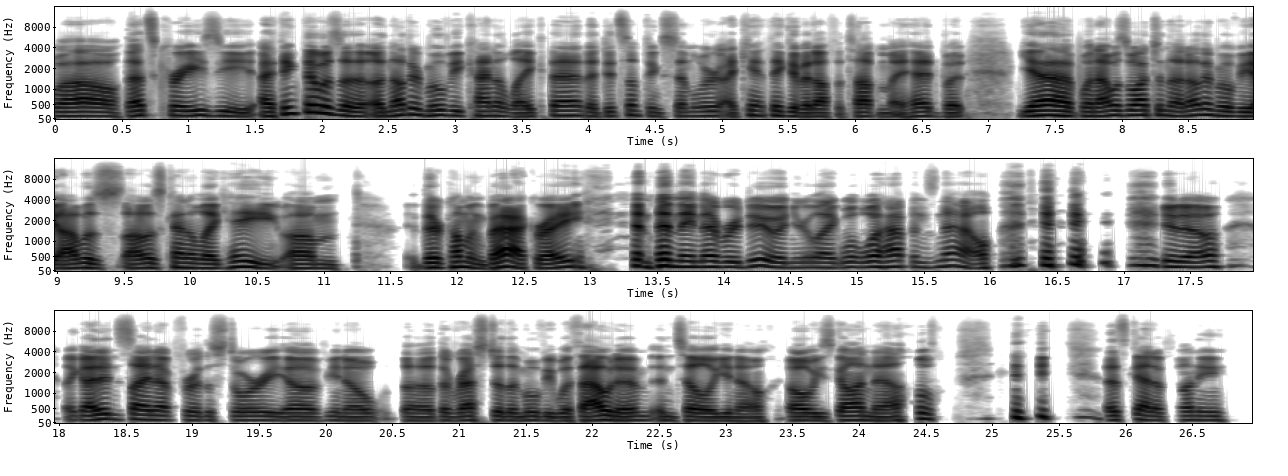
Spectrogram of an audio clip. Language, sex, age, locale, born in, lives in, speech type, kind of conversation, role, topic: English, male, 30-34, en-US, United States, United States, conversation, unstructured, none, Which movie, TV, or game trailer misled you—pleasantly or painfully—and how did you feel?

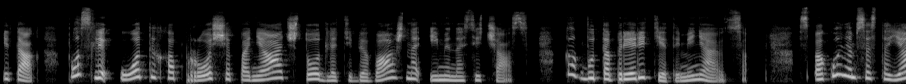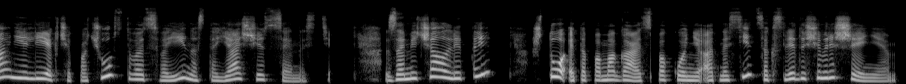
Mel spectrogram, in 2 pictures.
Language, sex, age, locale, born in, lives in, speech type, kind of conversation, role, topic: Russian, female, 35-39, ru-RU, Ukraine, Spain, read, expert-assistant, expert, Как понять, действительно ли вера помогает принимать важные решения в жизни?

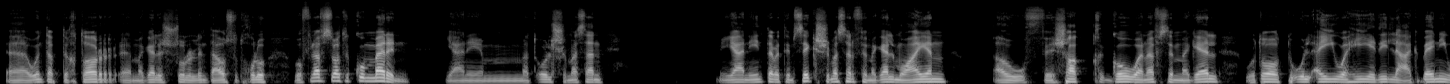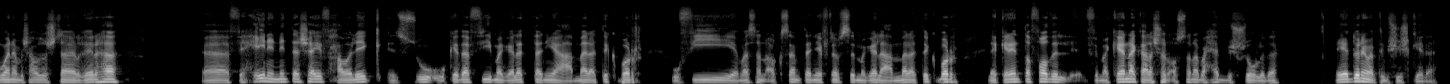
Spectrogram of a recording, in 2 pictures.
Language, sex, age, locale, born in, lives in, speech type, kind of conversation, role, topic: Arabic, male, 25-29, ar-EG, Egypt, Egypt, conversation, podcast, guest, إزاي تختار بين شغلانة ثابتة وشغف بيدّيك معنى؟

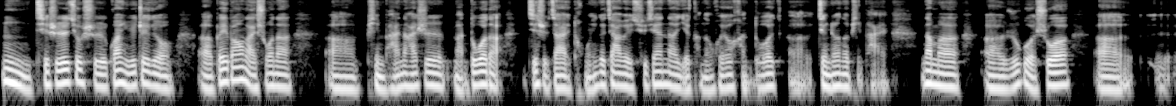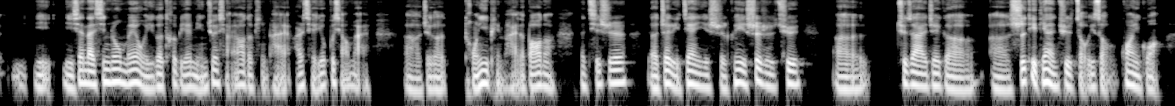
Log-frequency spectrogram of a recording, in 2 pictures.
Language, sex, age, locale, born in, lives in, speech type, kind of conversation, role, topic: Chinese, male, 35-39, zh-CN, China, United States, conversation, advice, advisor, 我该如何挑选适合别人的礼物？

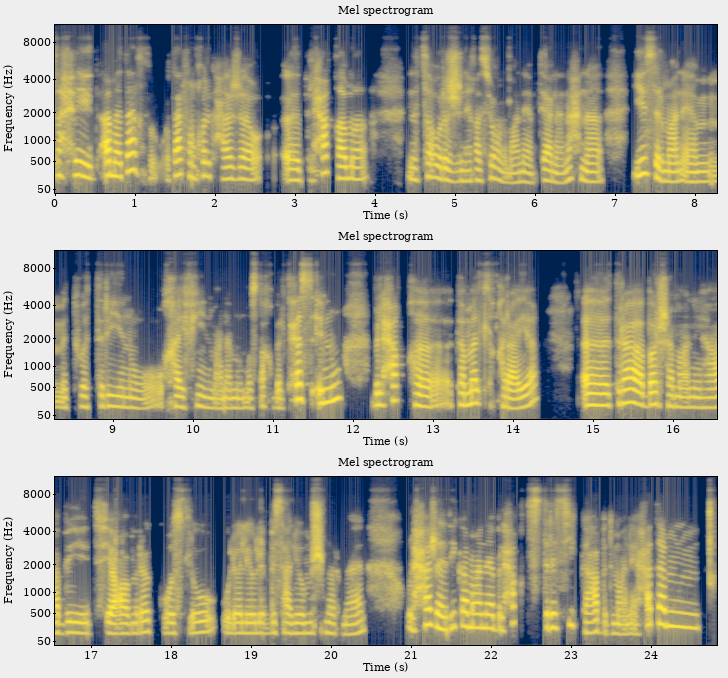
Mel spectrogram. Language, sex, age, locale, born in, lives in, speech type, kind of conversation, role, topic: Arabic, female, 25-29, ar-TN, Tunisia, Germany, conversation, unstructured, none, إزاي بتتعامل مع ضغوطاتك اليومية بشكل عام؟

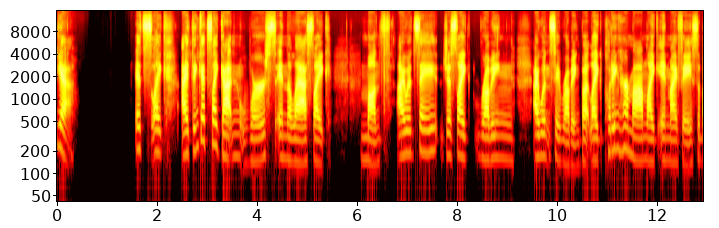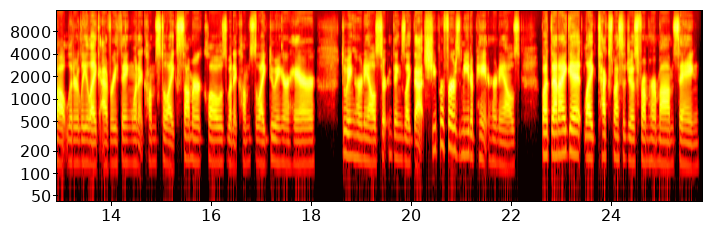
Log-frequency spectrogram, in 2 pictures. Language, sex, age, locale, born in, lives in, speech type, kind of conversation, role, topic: English, female, 30-34, en-US, United States, United States, conversation, advice, user, How can I build confidence when I constantly feel like I'm not good enough?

